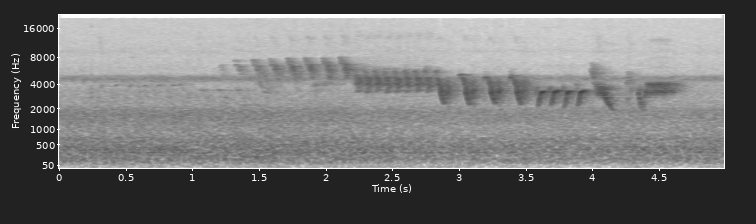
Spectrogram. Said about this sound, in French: Il y a un oiseau.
